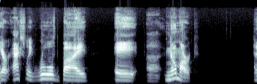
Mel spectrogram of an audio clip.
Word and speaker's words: Nomarch: actually ruled by a Nomarch. And it's kind of funny. Yes, it is spelled just like monarch, but you switch the M and the N around.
